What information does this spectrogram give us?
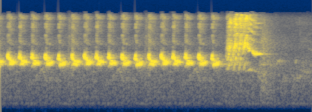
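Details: Sumatran white-rumped shama lure song used to get other shamas singing: a fast run of about fifteen identical clear chipping notes, evenly spaced, ending in a harsh, noisy rasping burst.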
